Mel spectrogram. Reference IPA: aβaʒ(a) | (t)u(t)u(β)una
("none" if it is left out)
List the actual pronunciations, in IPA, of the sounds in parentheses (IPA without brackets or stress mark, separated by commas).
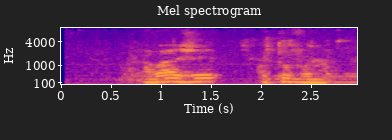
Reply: e, k, t, v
